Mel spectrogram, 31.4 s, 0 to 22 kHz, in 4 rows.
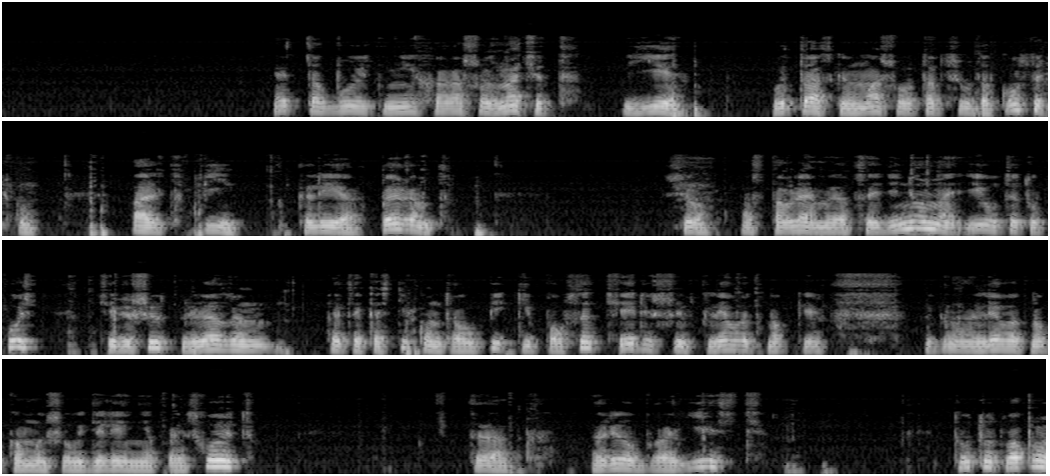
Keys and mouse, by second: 7.4 click, 7.9 click, 9.2 alt+p, 14.6 click, 16.2 shift+click, 18.6 ctrl+p, 25.2-26.4 shift+middle drag, 27.6-28.8 shift+middle drag.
